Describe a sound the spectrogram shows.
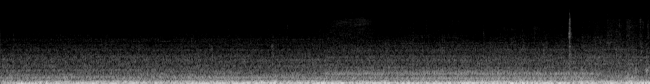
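Tyres crunch over a dirt road.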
